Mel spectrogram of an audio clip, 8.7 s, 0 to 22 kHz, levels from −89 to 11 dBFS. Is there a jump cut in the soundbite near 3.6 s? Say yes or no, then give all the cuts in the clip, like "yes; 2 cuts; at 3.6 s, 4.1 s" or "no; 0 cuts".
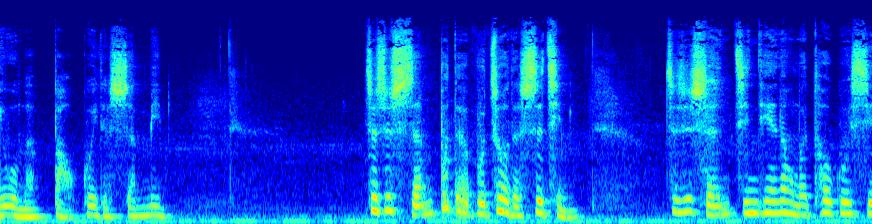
yes; 2 cuts; at 3.6 s, 6.6 s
